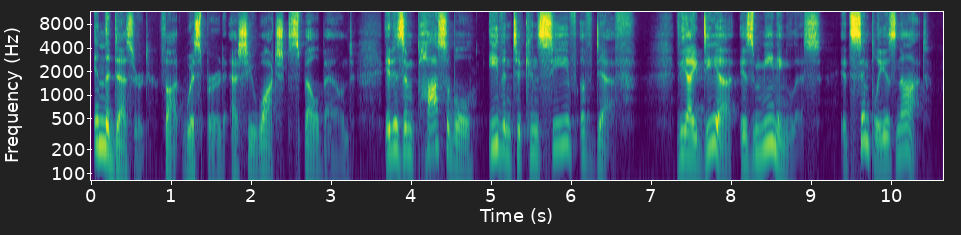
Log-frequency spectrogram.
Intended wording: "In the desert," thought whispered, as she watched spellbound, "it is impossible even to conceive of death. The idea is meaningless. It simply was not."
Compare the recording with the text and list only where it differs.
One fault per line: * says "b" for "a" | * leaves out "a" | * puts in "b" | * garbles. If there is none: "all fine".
* says "is" for "was"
